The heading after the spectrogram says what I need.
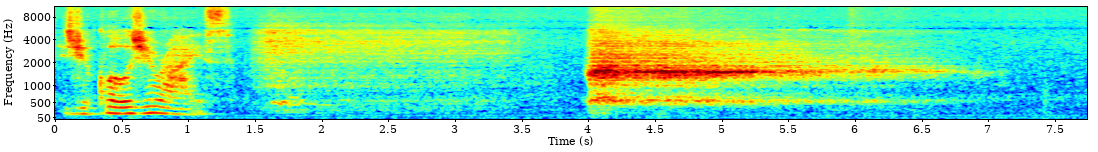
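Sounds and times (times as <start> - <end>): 
speech: 0.2 - 1.4
inhale through the nose during a relaxation exercise: 1.5 - 7.2
rush of air breathed out during a relaxation exercise: 1.6 - 7.1.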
